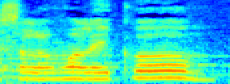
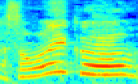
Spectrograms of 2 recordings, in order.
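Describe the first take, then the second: First: It is said in a sad, pitiful tone. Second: It is said in a lively, spirited tone.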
